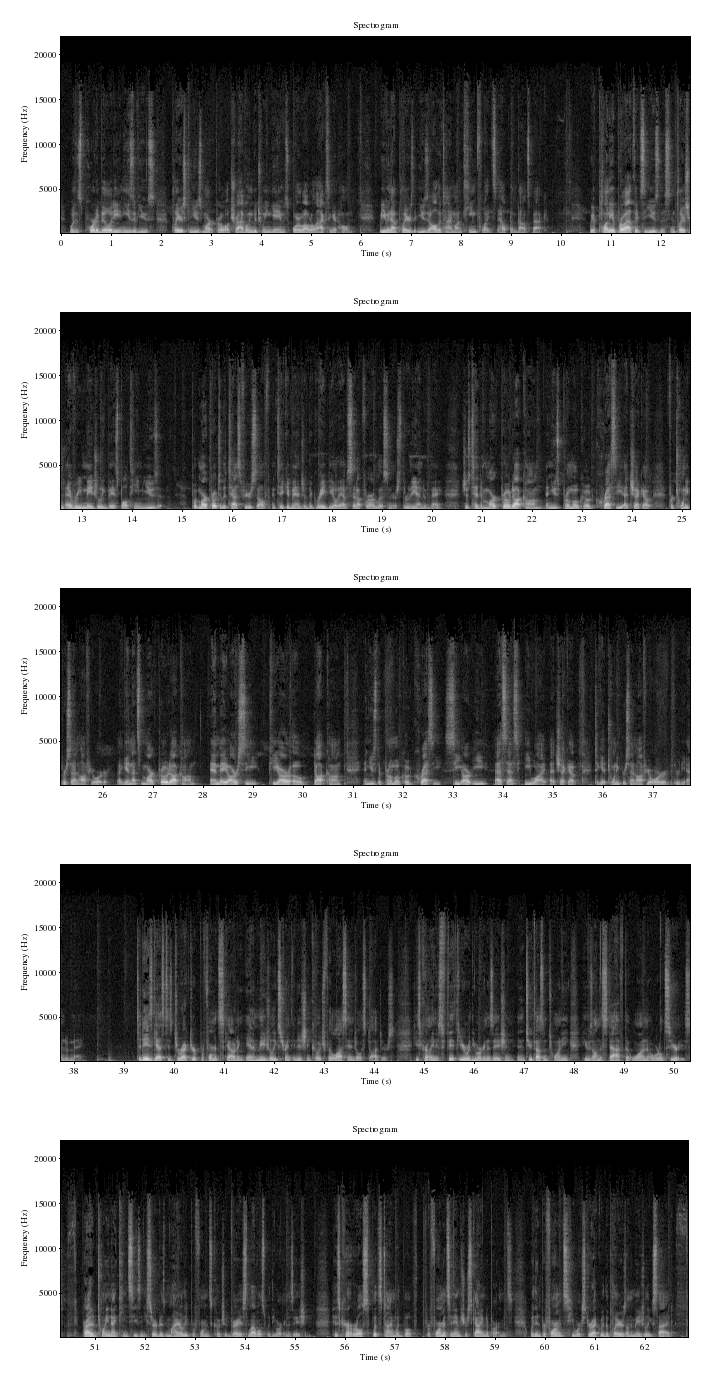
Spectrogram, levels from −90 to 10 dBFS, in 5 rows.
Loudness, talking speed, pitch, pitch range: -23 LUFS, 210 wpm, 90 Hz, 85-100 Hz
